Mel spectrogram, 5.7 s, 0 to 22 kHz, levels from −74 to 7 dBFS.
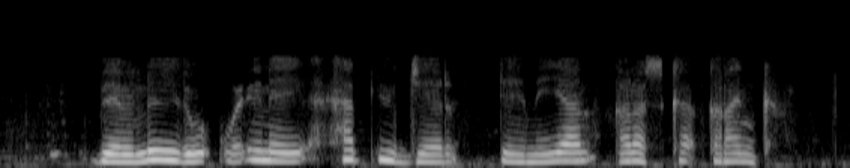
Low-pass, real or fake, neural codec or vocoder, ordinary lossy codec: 5.4 kHz; fake; codec, 16 kHz, 1 kbps, X-Codec, HuBERT features, trained on balanced general audio; none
